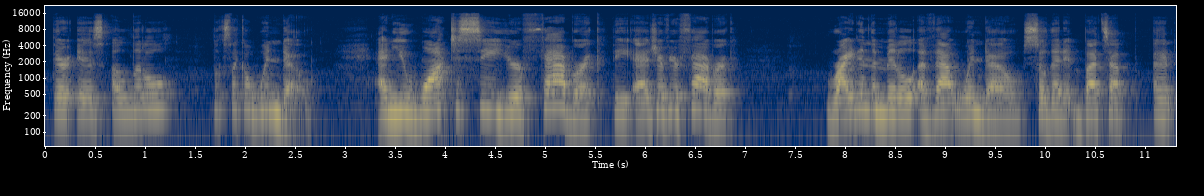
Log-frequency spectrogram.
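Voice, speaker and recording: The middle-aged quilting instructor speaks with a medium pitch and a fairly bright tone while demonstrating each step carefully at her cutting table. The indoor craft studio gives the audio a roomy echo along with clear background noise.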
